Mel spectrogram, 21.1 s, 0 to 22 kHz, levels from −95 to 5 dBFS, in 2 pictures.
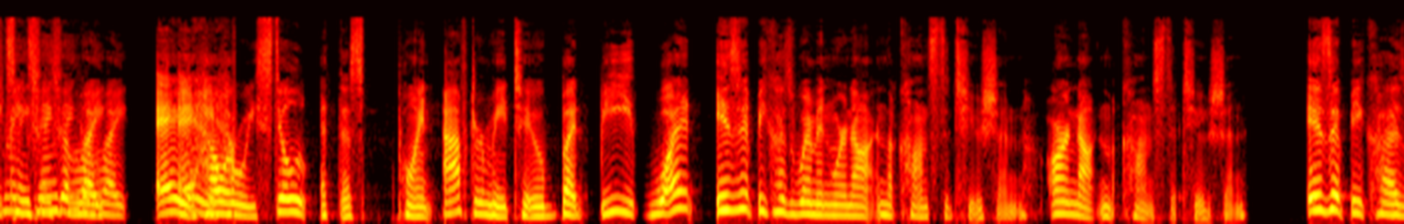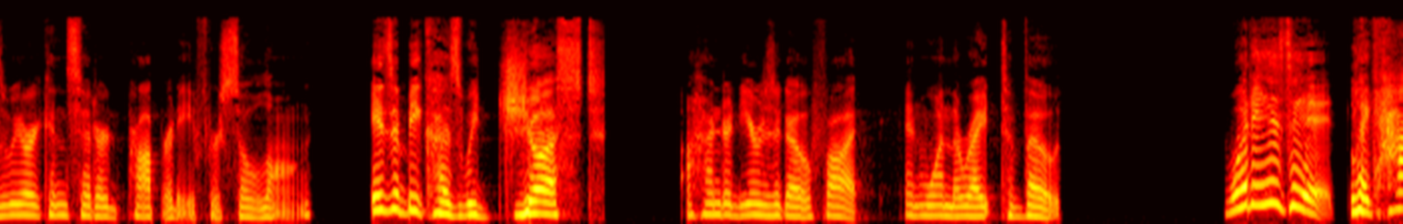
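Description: From the start to 1.76 s, before "we still at this", a doubled audio track plays. A dry copy trails roughly 150 ms behind, about 5 dB quieter, then cuts off abruptly, likely from a second capture path.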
